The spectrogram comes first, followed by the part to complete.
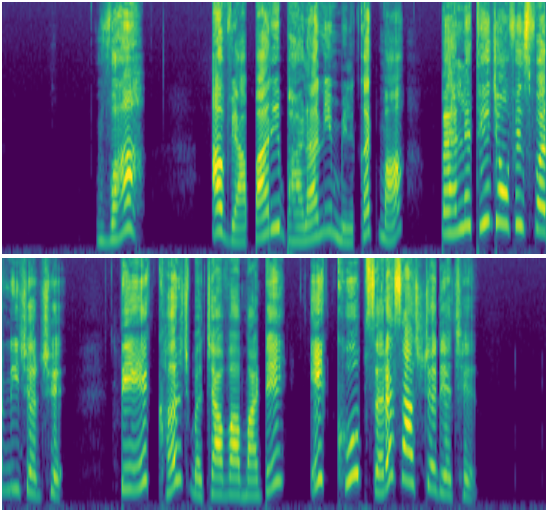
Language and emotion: Gujarati, surprised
